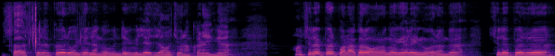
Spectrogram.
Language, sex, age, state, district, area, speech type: Tamil, male, 30-45, Tamil Nadu, Krishnagiri, rural, spontaneous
